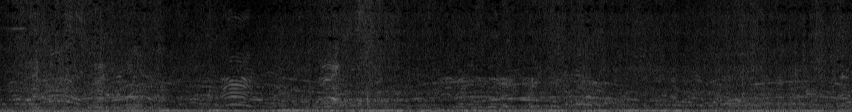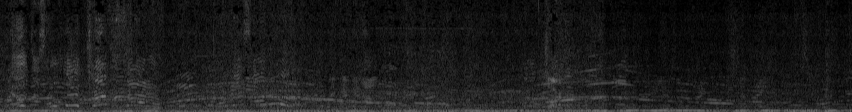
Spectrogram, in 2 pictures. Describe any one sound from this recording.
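A crowd of young people chatters and calls out outdoors.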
